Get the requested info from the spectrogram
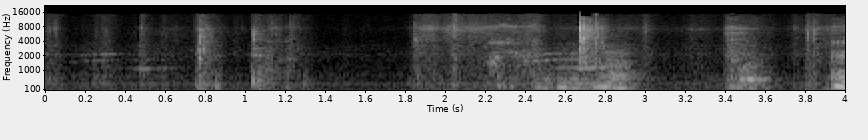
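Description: Hands squishing and working in a tray of soapy milk, with a few small wet clicks, and a short pitched, gliding vocal sound about halfway through.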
